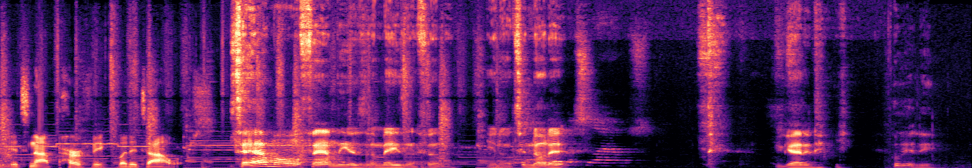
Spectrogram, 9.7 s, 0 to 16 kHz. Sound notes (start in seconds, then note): 5.0 child talking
